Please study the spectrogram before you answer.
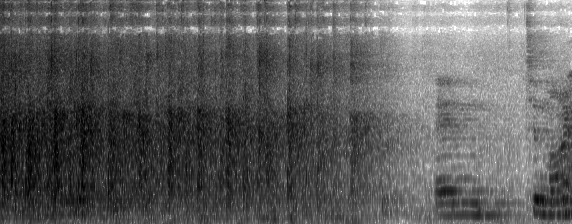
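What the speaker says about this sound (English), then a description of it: "Round of applause for the Keep Fit class." A room full of people applauds the Keep Fit class at a book launch event. The dense clapping runs for about four seconds and fades, then a voice starts talking.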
